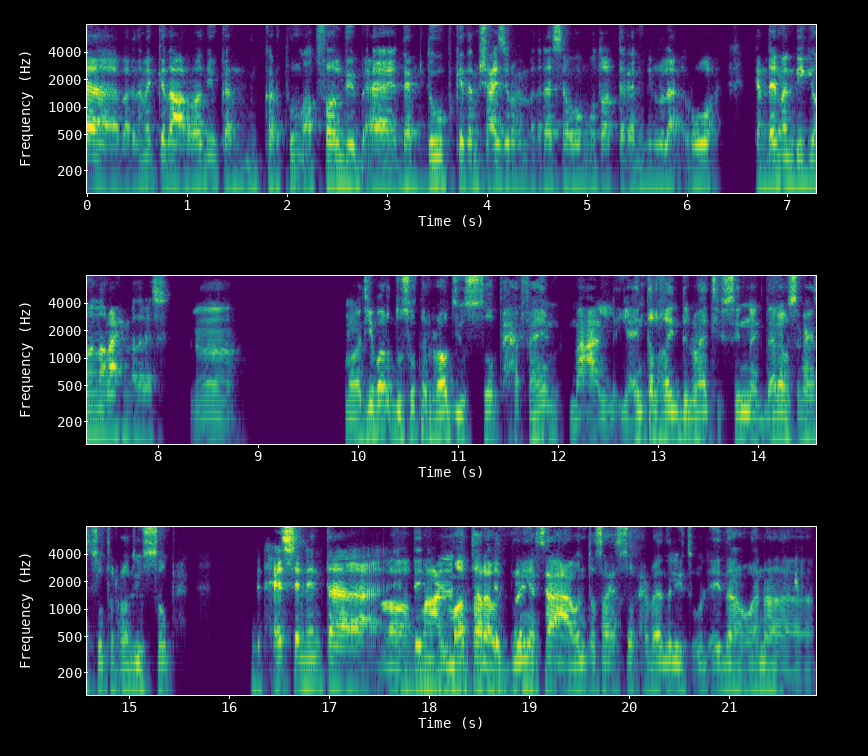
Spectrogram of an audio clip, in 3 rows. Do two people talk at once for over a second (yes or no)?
yes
